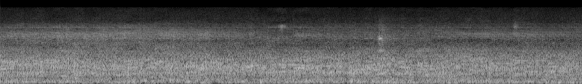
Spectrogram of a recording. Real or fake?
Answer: fake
